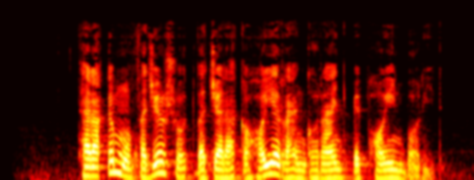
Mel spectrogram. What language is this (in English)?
Persian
